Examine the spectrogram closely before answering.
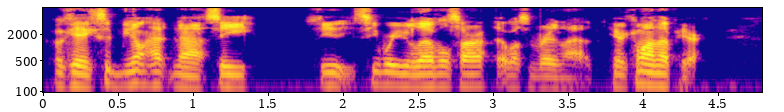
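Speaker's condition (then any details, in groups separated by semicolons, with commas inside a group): Cleft lip and palate; treated as a baby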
